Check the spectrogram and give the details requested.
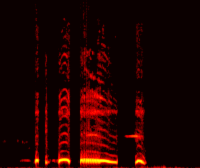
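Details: Spotted dove coo in the liu tan style, played to lure and train birds to answer: short hollow notes, a drawn-out wavering coo sliding slightly down, then a final rounded note, very clean background.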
